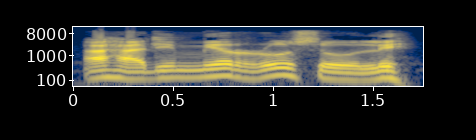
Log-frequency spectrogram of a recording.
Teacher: nun mati ketemu ro, idgham bila gunnah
